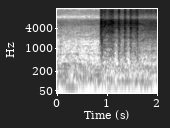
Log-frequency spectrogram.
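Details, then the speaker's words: 2012–2014 Toyota Corolla that had a starter motor problem, after repair: a short crank with quick starter pulses, then the engine catches cleanly and settles to a steady idle; a normal start. "अभी self लगा रहे हैं तो अभी आप check कीजिएगा इंशाल्लाह गाड़ी जो है बिल्कुल ओके है"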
